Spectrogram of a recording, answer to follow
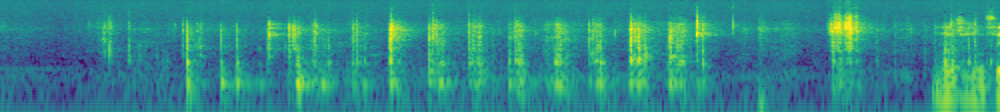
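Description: Screwdriver driving the fixing screws of a USB double wall socket faceplate into its plastic back box: a run of small, irregular clicks and scrapes of metal on screw and plastic.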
